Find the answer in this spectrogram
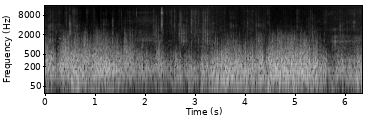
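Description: A horse's hoofbeats over a steady low rumble.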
